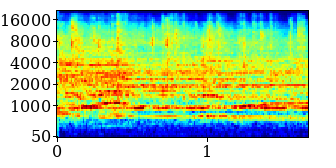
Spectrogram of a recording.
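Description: A wrestling crowd at an NWA World League Wrestling show cheers in a steady roar, with a high, sustained wash of voices and applause and no clear break.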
